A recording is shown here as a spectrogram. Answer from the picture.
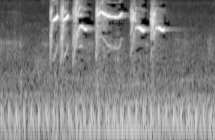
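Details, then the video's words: Cinereous tit, used to stir a silent bird into song, delivers a bright run of about six high whistled notes, one drawn out and wavering, with a low pulsing hum throughout. "Burung Glatik Batu Gacor"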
